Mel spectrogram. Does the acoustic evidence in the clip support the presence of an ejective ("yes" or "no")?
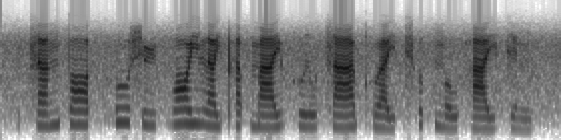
no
